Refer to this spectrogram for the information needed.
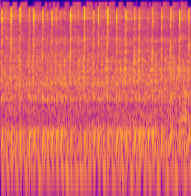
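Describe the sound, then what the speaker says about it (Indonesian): A modified motorcycle engine with a crystal tone exhaust idles smoothly and steadily, a close, even, rapid putter that runs throughout without revving. "Mesinnya halus banget bos"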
